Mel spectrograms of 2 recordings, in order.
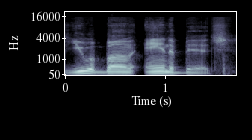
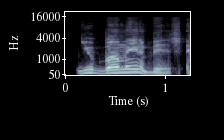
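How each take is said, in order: First: Slow lip-reading. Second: Higher, louder mock trash talk at Brooks. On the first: Retold or imitated. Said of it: "It says". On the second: Host acting Butler taunting Dillon Brooks, higher and louder. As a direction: spit it like a taunting player. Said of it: "Saying that to Dillon Brooks".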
